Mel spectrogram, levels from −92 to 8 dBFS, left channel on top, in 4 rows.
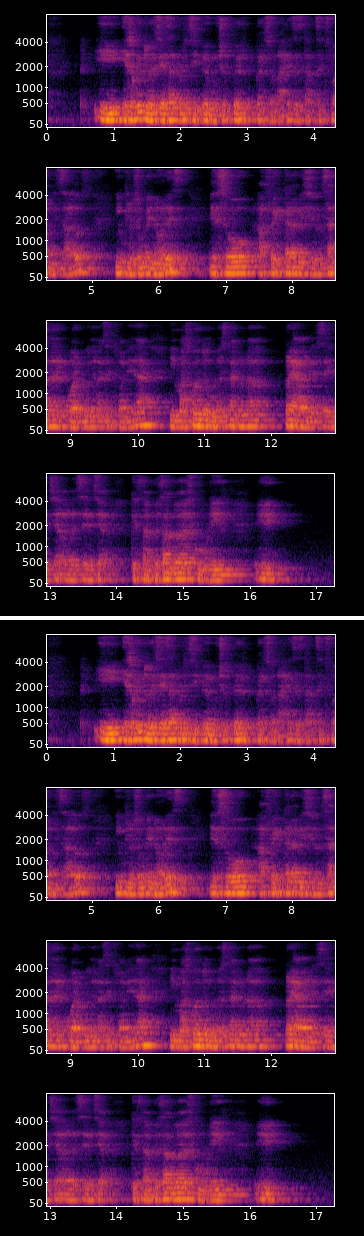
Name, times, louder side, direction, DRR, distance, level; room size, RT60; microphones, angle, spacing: voice 1, 0.7-4.9 5.3-6.3 6.7-11.9 12.2-13.8 14.2-15.7 16.1-16.3, equal, 15° left, -8 dB, 0.3 m, -27 dB
2.3 x 2.1 x 2.9 m, 1.1 s
head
